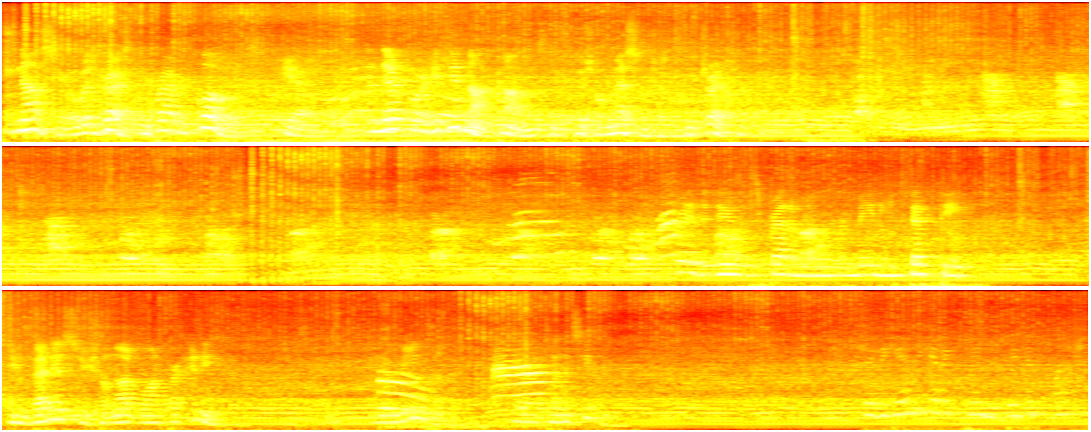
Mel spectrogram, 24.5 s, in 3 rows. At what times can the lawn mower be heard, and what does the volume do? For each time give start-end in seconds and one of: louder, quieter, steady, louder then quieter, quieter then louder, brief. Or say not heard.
0.0-24.4 quieter.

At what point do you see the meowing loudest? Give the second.
20 s.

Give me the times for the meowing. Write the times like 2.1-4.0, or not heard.
1.6-3.5, 11.8-13.2, 19.1-20.4.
